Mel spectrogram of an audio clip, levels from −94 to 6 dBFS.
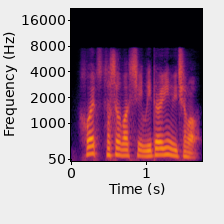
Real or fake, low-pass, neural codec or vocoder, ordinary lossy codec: fake; none; codec, 16 kHz, 0.5 kbps, FreqCodec, larger model; none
